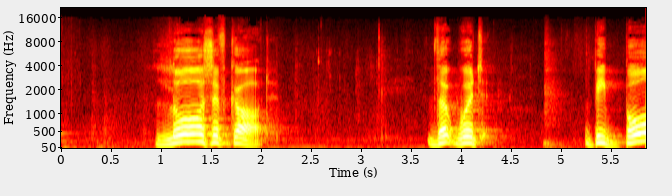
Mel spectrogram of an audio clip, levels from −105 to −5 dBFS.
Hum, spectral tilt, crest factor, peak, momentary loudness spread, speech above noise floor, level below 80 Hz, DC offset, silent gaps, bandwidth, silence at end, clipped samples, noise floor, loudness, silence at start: none; -6 dB/octave; 16 dB; 0 dBFS; 16 LU; 47 dB; -60 dBFS; under 0.1%; none; 12 kHz; 0 s; under 0.1%; -59 dBFS; -14 LUFS; 0.95 s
